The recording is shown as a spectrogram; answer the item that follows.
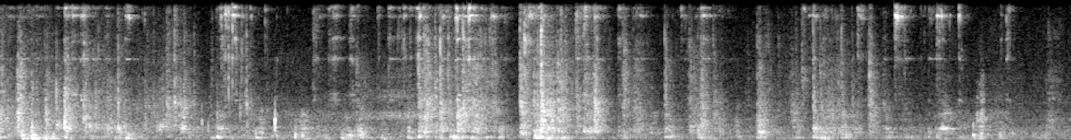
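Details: Six-month-old puppy playing with a toy indoors; thin high whimpers and snuffling breaths mixed with busy rustling, thumping and chewing noises of play throughout.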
